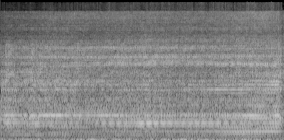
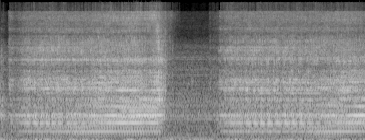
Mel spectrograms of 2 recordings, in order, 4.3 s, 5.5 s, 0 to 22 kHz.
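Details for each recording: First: Carbide chisel (Type 3 set) turning a 6-inch plum piece on an Axminster 1628 lathe, handles down and cutting above centre: smooth steady whir with a constant cutting hiss and no grabs or knocks; a clean cut without catches. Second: Carbide chisel (Type 3 set) turning plum on an Axminster 1628 lathe: harsh buzzing rattle while cutting that drops out briefly then returns; the tool chatters because a gap has opened and the bevel has lost contact with the wood.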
